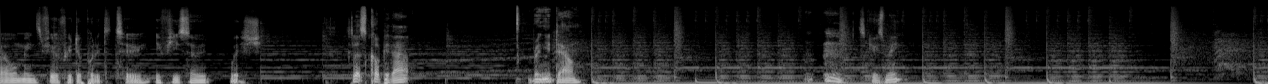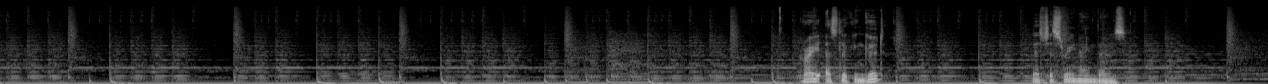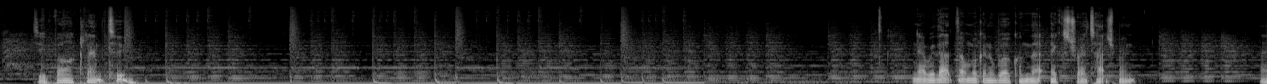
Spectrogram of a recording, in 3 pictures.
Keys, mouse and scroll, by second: 0.7 shift+d, 1.5 right click, 3.3 click, 10.5-10.8 scroll up 1, 11.0 shift+middle click, 12.4 click, 17.2 scroll down 1, 17.9 middle click, 19.7 shift+middle click, 20.4 click, 21.4 click, 22.4 click, 22.9 click, 23.3 click, 24.6 2, 24.7 Return, 25.8 click, 26.3 middle click, 27.3 ctrl+s, 30.0 click, 31.3 middle click, 32.3 KP_1, 34.3 middle click, 35.5 middle click, 36.3 shift+a, 37.9 click.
